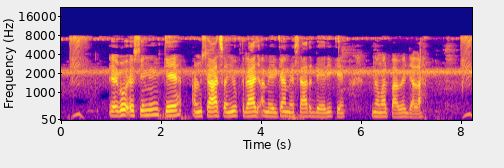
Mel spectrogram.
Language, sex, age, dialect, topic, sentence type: Bhojpuri, male, 18-24, Southern / Standard, agriculture, statement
